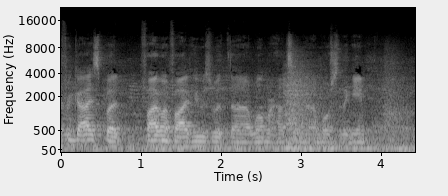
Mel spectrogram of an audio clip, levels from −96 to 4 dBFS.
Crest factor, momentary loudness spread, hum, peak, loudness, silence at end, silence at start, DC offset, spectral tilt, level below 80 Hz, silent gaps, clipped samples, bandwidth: 16 dB; 9 LU; none; -12 dBFS; -29 LUFS; 0 s; 0 s; under 0.1%; -5.5 dB/octave; -38 dBFS; none; under 0.1%; 12 kHz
